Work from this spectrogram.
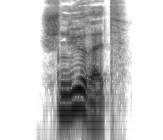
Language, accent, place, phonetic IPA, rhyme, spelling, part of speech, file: German, Germany, Berlin, [ˈʃnyːʁət], -yːʁət, schnüret, verb, De-schnüret.ogg
- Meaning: second-person plural subjunctive I of schnüren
